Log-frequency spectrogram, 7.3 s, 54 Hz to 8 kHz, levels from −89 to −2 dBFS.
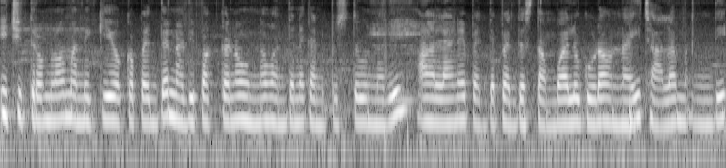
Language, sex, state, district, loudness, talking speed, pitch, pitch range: Telugu, female, Andhra Pradesh, Chittoor, -15 LUFS, 165 wpm, 220 Hz, 210-225 Hz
